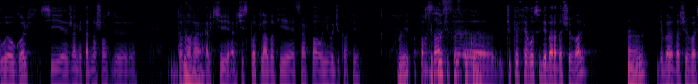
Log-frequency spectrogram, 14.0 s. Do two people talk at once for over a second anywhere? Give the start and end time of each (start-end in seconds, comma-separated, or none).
8.3-9.6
